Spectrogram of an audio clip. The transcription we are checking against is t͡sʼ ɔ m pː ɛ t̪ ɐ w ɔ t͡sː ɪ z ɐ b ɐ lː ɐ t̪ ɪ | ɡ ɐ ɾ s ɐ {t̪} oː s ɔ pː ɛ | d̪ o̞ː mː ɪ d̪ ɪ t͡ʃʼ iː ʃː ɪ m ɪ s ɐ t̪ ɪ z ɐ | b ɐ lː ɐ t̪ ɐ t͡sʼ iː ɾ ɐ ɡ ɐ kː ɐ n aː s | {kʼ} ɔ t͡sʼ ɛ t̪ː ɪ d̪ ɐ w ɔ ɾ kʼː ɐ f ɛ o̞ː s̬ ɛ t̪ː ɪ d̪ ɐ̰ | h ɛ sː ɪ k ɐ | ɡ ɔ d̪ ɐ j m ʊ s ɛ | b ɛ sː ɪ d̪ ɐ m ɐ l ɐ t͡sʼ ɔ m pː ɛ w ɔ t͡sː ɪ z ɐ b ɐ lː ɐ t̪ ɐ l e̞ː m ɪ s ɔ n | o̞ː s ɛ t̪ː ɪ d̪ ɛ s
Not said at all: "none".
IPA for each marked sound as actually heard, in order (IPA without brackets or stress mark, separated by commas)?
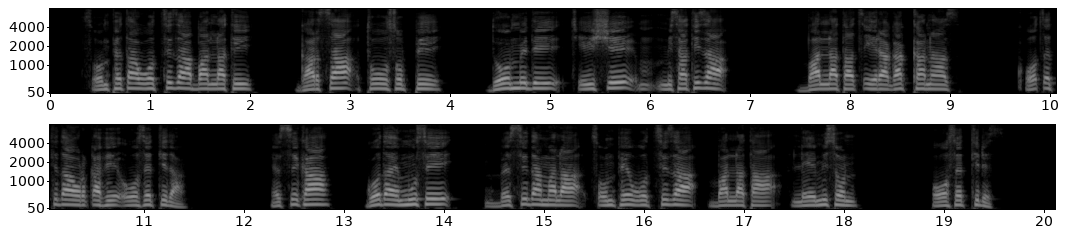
t̪, kʼ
